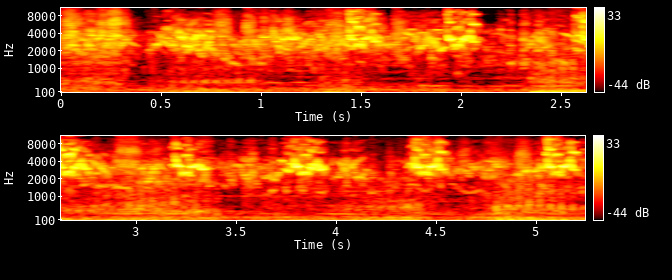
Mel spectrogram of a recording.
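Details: Budgies, the Australian parakeet, giving short bursts of scratchy high chirps and squawks in pulses about every half second, chattering over one another.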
